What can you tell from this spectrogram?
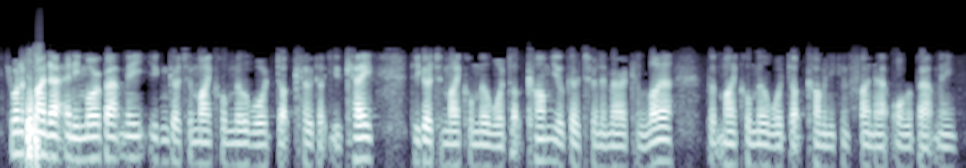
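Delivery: ordinary delivery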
